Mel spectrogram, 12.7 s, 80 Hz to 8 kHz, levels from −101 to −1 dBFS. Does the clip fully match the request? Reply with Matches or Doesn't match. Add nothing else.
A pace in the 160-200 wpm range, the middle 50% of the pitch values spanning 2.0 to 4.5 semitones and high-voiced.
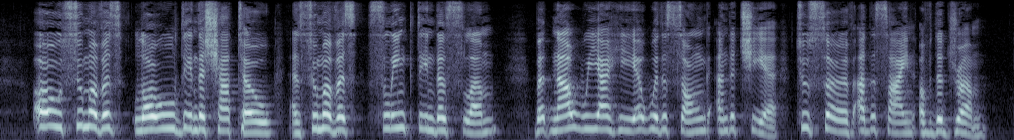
Matches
